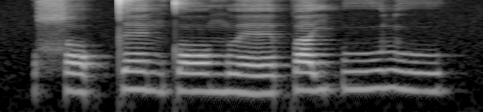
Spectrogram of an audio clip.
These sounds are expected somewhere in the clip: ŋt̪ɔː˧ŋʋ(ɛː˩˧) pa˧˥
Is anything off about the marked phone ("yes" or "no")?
no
